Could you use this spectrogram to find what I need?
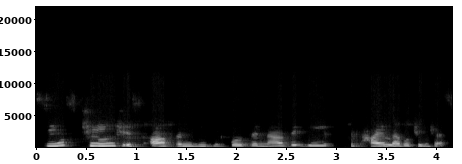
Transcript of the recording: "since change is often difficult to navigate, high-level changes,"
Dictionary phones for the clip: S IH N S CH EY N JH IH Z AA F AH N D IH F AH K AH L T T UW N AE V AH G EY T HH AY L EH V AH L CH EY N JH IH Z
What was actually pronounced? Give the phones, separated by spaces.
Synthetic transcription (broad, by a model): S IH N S CH EY N JH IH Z AA F AH N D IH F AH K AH L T T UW N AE V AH G EY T HH AY L EH V AH L CH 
